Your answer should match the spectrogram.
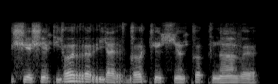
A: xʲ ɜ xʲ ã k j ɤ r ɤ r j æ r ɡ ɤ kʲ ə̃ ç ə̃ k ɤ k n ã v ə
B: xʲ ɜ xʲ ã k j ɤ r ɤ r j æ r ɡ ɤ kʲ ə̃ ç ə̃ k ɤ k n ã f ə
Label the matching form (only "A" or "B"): A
